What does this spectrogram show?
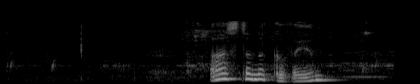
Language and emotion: Russian, neutral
